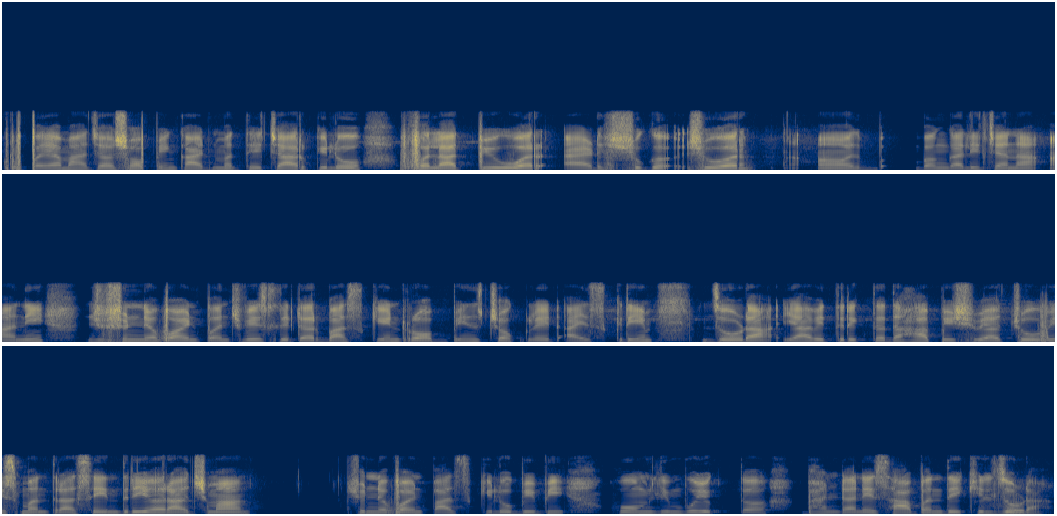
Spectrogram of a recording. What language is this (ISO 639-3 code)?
mar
